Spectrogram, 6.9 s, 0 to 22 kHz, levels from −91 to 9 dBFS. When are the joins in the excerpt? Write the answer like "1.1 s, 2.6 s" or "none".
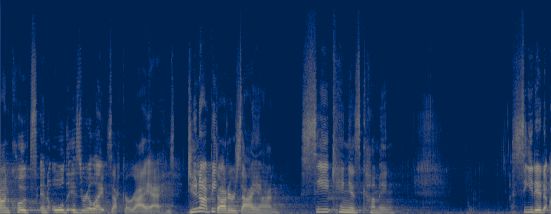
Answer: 1.3 s, 2.2 s, 2.7 s, 4.1 s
